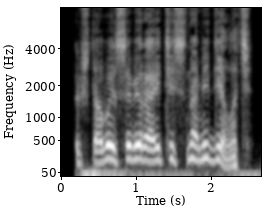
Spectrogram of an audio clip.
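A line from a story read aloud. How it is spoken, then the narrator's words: Old man's creaky voice. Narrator (Russian): проскрипел старик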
